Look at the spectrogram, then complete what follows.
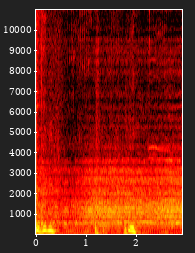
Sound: cat purring

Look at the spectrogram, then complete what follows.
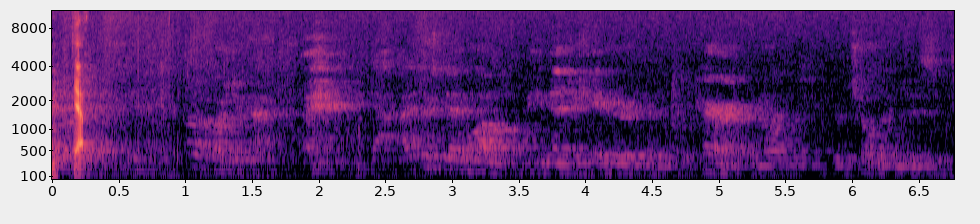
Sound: speaks quietly without mic

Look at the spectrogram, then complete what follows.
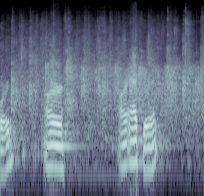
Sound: applause

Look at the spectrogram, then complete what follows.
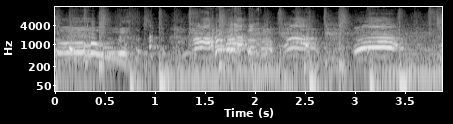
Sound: they can't stop laughing

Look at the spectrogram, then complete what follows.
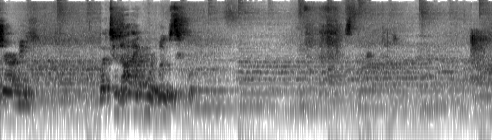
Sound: sobs

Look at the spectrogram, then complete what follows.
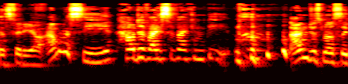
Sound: chuckles

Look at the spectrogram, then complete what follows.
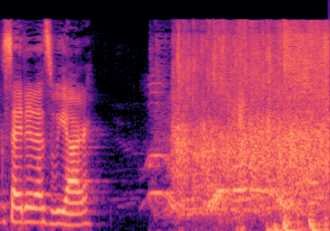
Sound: cheering and applause

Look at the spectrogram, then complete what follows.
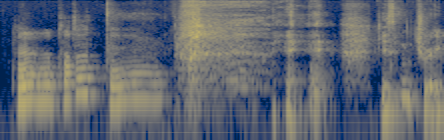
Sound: laughs

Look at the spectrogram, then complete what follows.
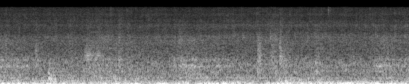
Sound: rain splashing

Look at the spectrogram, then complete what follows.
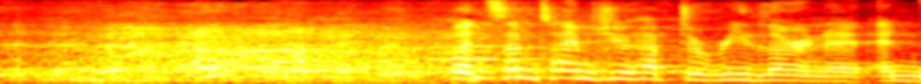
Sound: audience laughs

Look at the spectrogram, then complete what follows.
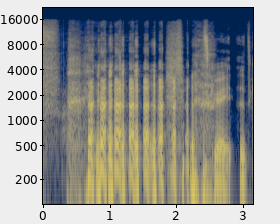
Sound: both laugh

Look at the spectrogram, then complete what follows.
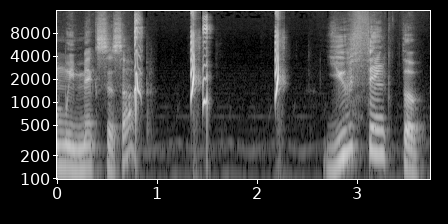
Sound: squeaks squeaks

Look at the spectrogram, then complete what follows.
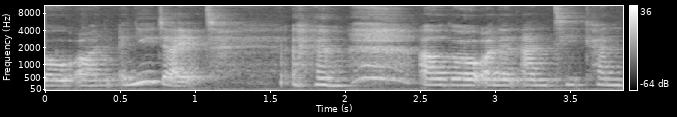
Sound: chuckles

